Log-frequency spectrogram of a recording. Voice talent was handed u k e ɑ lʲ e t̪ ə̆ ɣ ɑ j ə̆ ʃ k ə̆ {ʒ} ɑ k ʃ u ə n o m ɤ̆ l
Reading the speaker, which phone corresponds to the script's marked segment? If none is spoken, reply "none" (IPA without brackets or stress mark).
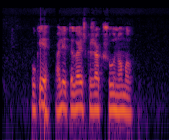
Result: ʒ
